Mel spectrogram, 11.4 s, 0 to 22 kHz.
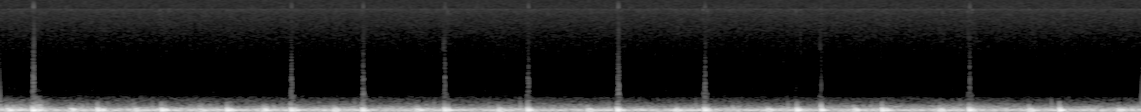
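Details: ASMR recording of the person's own heartbeat: steady, soft low thumps in a regular rhythm, about 70 beats a minute; a normal resting heartbeat.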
